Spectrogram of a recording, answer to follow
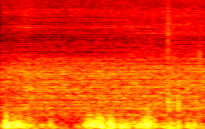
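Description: Tesla Cybertruck air suspension letting air out with a steady hiss as it drops out of extract mode after the door is shut, with low gusts of wind on the microphone.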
